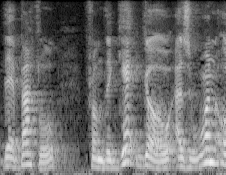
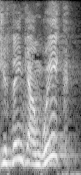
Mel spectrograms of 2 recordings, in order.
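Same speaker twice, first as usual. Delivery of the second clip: defiant challenge; 7 semitones higher, 9 dB louder than usual. Retold or imitated. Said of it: "And he says".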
